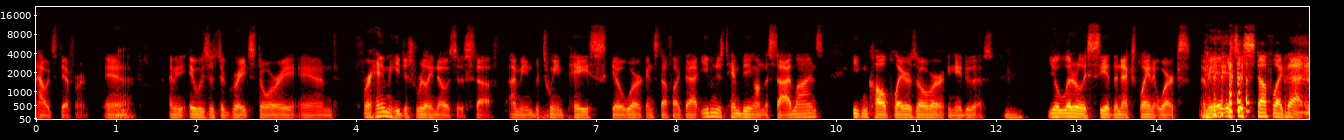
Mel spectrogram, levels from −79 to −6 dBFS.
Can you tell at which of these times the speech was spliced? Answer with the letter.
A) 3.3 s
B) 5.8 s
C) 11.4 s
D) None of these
C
